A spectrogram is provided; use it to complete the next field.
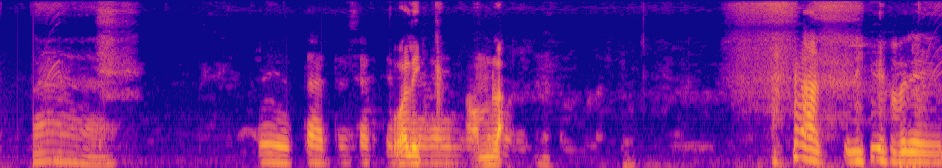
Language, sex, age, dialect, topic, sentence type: Kannada, male, 18-24, Mysore Kannada, agriculture, statement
